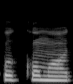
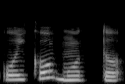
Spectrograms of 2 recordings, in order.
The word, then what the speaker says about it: ঐকমত্য: ঐকমত্য আমরা প্রায়ই ভুল করে উচ্চারণ করি ঐক্যমত বা ঐক্যমত্য। আসলে কিন্তু ক এর উচ্চারণ এখানে একটা হবে ঐকমত্য।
